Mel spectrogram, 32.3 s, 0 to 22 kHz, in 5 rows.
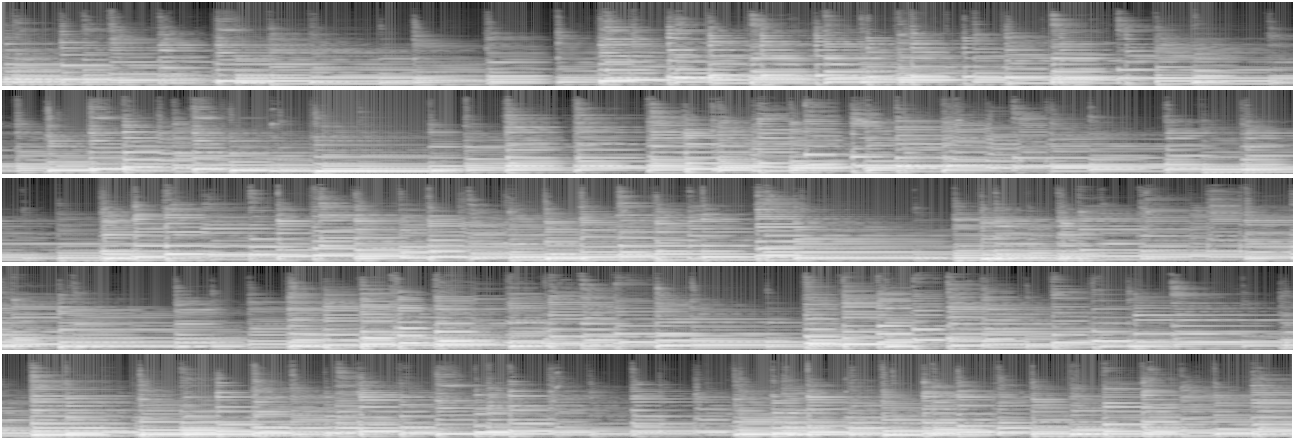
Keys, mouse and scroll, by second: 0.0 2, 0.8 click, 1.0 Tab, 2.2 click, 3.5 click, 4.2-7.1 middle drag, 7.1 scroll down 2, 7.3 alt+z, 7.6 alt+middle click, 8.5-8.9 scroll down 2, 8.9 shift+middle click, 9.3-10.5 drag, 10.5 scroll up 2, 11.2 f, 11.5 click, 12.5 middle click, 13.1 alt+z, 13.5 middle click, 13.9-14.2 scroll down 3, 14.2 shift+middle click, 15.2-16.0 shift+scroll up 4, 15.7 shift+middle click, 16.0 middle click, 16.4-17.2 scroll up 1, 17.2-18.3 drag, 18.3 shift+middle click, 18.8-19.8 shift+scroll up 6, 19.2 middle click, 19.8 shift+middle click, 20.5-20.8 shift+scroll up 2, 20.8 Tab, 21.1 click, 21.5 middle click, 22.0 Tab, 22.4-24.0 shift+middle drag, 24.0 Tab, 24.9 click, 25.8 Tab, 26.2 2, 26.5 click, 27.2 alt+shift+click, 28.4 alt+shift+click, 28.9 alt+shift+click, 30.3 g.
